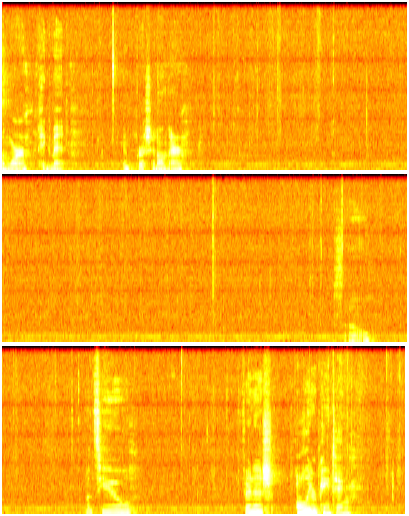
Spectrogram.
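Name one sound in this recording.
A paintbrush brushes softly on paper.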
